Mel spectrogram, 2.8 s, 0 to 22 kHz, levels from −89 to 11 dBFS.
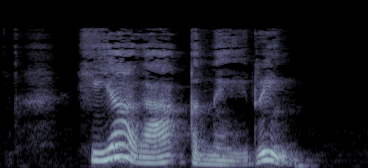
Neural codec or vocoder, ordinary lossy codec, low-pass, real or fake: none; MP3, 48 kbps; 10.8 kHz; real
